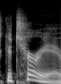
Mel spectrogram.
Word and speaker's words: Couturier: It's Couturier, right? Is it Couturier? I thought it was Couturier. I looked up the pronunciation.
